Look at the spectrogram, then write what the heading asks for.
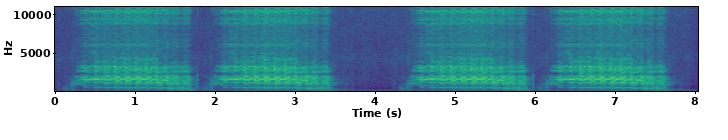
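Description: Horse whinnying four times in two pairs, each call a quavering neigh about a second and a half long.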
